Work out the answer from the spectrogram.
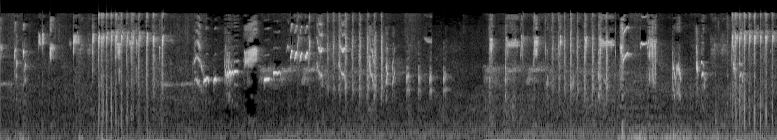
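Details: Orange-headed thrush singing in the morning, a recording for stirring caged birds to sing: rapid varied high phrases mixing buzzy rattles, sharp chirps and short whistles, with a brief quiet gap midway and low background rumble.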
